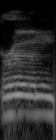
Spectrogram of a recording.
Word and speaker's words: Bruun: It's basically, exactly how it's spelled. Exactly. I'd like to add to it. Yeah, it's like it's almost like two O's even. It's like prune, broom. You know, like one of those ooh sounds.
